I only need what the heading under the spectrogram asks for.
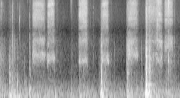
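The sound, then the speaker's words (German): Writing a word by hand produces a faint run of short, scratchy strokes in an uneven rhythm, each stroke a quick hiss with small pauses between. “und ich schreibe es jetzt mal in die Mitte”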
